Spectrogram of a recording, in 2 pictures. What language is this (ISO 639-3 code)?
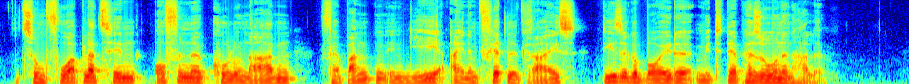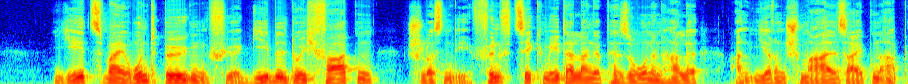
deu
